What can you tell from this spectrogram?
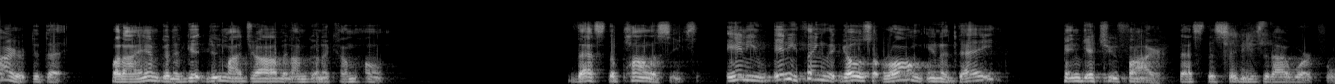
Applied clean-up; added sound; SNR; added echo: neural mask model RNNoise.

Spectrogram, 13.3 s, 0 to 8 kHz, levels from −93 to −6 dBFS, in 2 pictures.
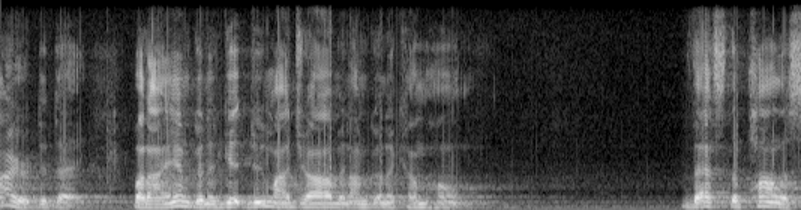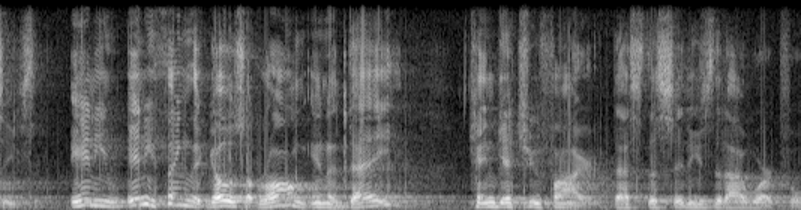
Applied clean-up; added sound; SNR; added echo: none; none; none; none.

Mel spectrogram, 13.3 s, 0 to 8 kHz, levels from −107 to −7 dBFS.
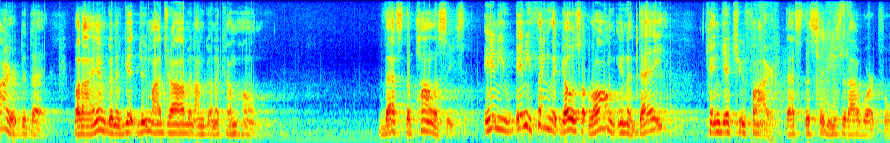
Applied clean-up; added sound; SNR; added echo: neural separator model SepFormer DNS4.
